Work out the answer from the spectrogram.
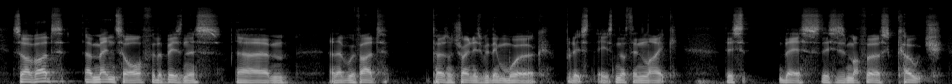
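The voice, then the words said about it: Non-Scottish accent. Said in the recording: “you don't stay in Scotland, as you can tell probably by your accent”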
